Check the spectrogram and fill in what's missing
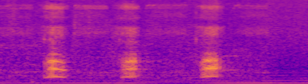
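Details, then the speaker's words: Inspiratory stridor in a sick child with acute respiratory infection: three rapid, harsh, high-pitched noisy breaths as the child breathes in, a sign of upper airway narrowing as seen in croup syndromes. "Stridor is a harsh noise produced when the sick child breathes in."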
